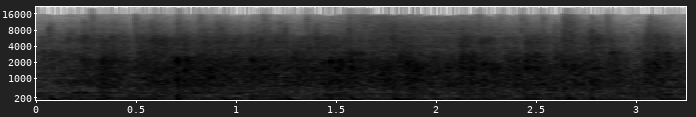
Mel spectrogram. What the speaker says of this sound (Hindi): ताली बजा लीजिएगा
